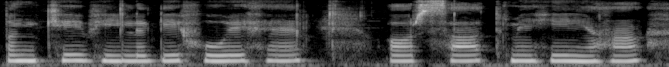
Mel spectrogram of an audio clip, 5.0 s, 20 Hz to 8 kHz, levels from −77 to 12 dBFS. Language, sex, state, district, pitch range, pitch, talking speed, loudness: Hindi, male, Himachal Pradesh, Shimla, 210-220 Hz, 215 Hz, 120 wpm, -17 LUFS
